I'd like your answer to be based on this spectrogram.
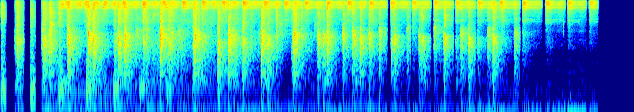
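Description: A church congregation applauds with steady, dense clapping that carries on for several seconds and then stops abruptly, with a few sharp claps at the start.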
